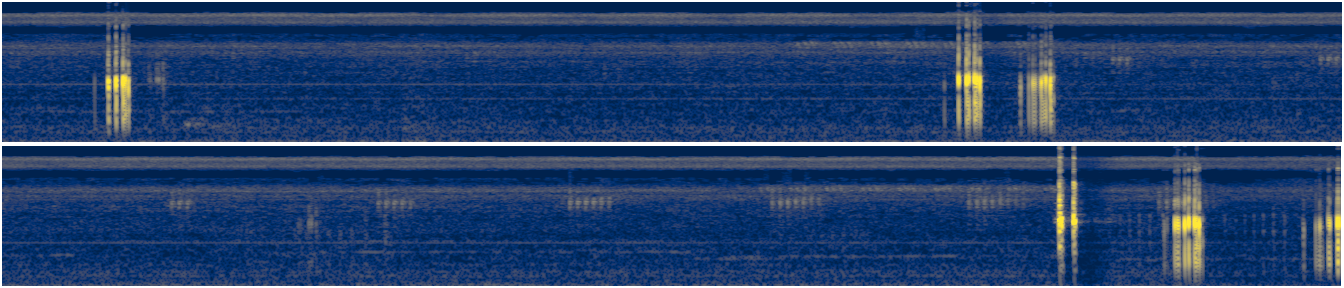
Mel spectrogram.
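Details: Brown frog calling with short, widely spaced croaks: single and paired broadband bursts separated by several seconds of quiet, over a steady low background hum.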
